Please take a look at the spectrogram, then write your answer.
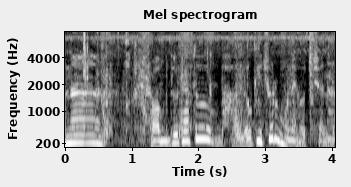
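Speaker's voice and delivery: put-on an uneasy old fisherman muttering to himself at night; a fisherman fretting that his fish will be stolen, voice rising with worry; worried fisherman. Alone at the fish pond at night, a worried fisherman talks himself into checking.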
